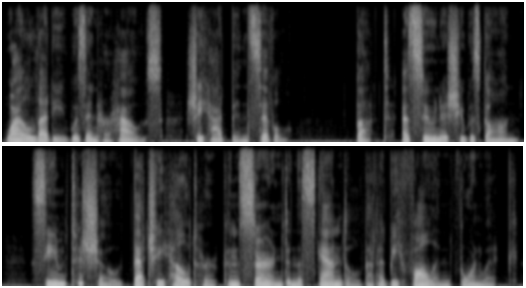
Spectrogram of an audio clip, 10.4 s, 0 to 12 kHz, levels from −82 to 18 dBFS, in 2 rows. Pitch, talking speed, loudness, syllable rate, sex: 205 Hz, 185 wpm, -19 LUFS, 4.9 syllables/s, female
